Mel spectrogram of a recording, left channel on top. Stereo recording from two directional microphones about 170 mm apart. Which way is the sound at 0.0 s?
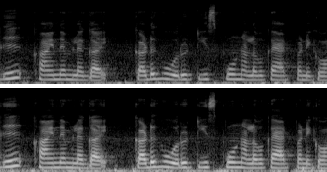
15° right (ahead or behind).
